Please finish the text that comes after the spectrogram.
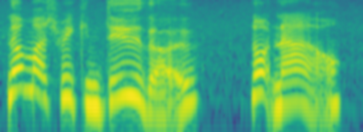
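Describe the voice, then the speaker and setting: A woman's voice: high-pitched, big pitch swings, unhurried, a bit bright, heavily acted. A woman playing a brash, chatty young fighter in a video game, informal and slangy. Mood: casual, resigned. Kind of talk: video game cutscene acting.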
